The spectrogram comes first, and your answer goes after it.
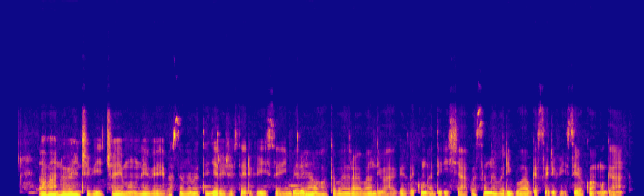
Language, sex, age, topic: Kinyarwanda, male, 18-24, government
